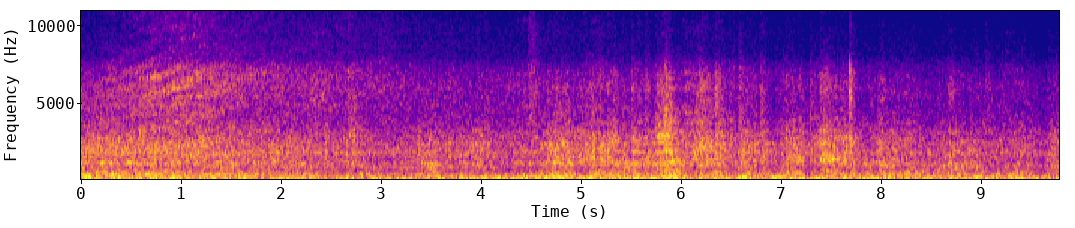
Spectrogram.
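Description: ČD Cargo freight train of covered hopper wagons passing, the wheels running on the rails with a steady noise and sharp clicks from about halfway through as they cross the points.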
